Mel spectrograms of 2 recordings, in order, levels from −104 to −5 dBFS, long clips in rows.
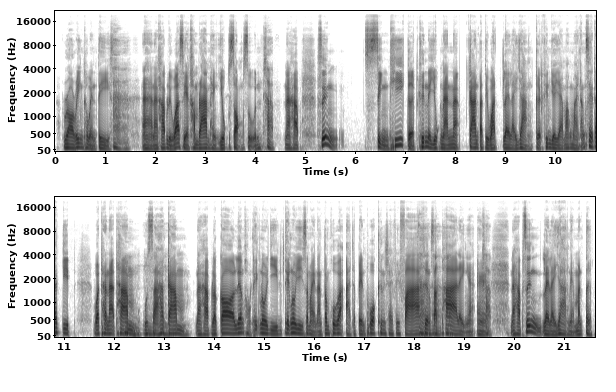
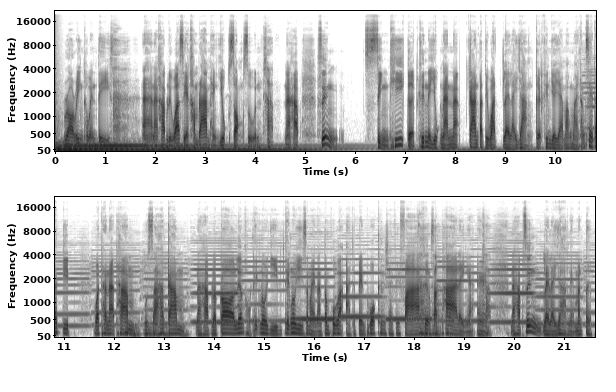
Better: first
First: none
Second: background music; loud; throughout; 4 dB below the speech

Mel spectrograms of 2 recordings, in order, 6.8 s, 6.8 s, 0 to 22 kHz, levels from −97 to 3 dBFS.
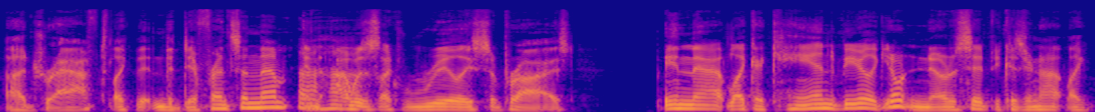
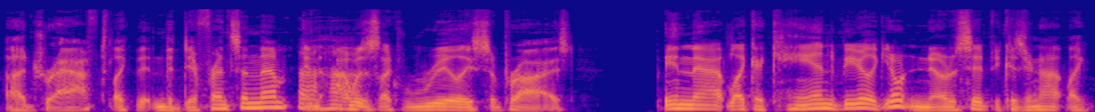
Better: neither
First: none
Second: none

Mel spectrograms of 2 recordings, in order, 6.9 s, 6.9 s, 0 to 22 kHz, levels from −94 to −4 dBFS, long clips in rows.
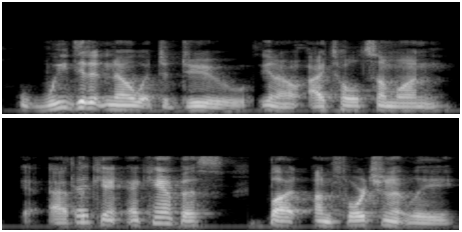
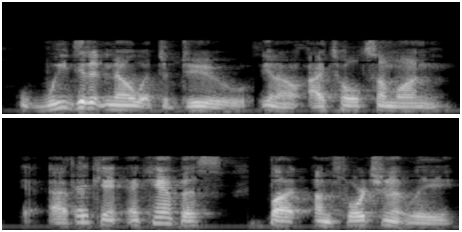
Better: first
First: garbled, watery; slightly; nothing above 6 kHz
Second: garbled, watery; badly; nothing above 6 kHz

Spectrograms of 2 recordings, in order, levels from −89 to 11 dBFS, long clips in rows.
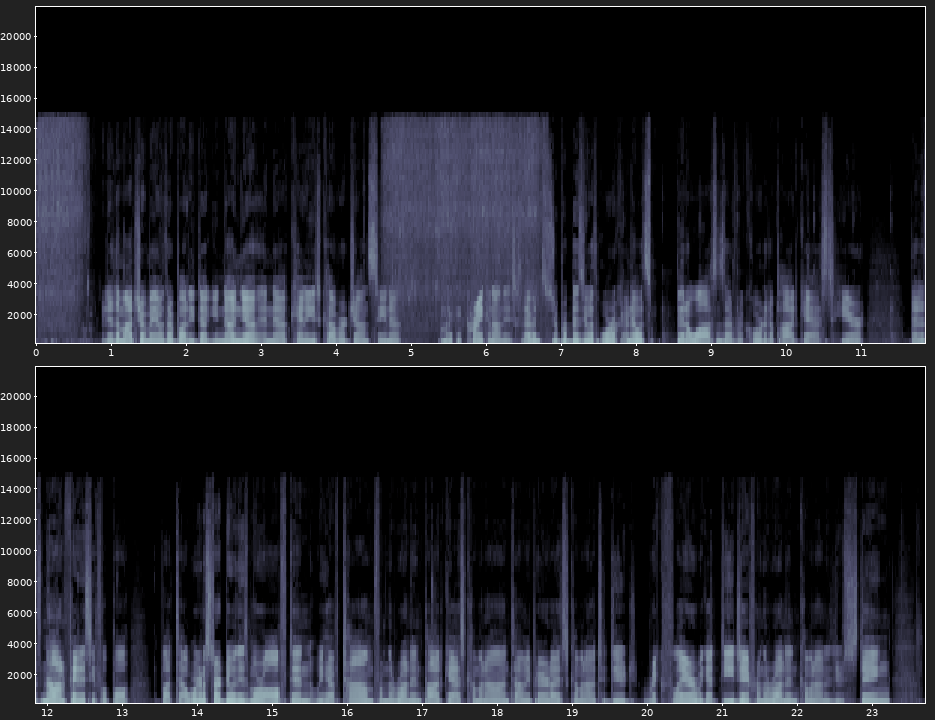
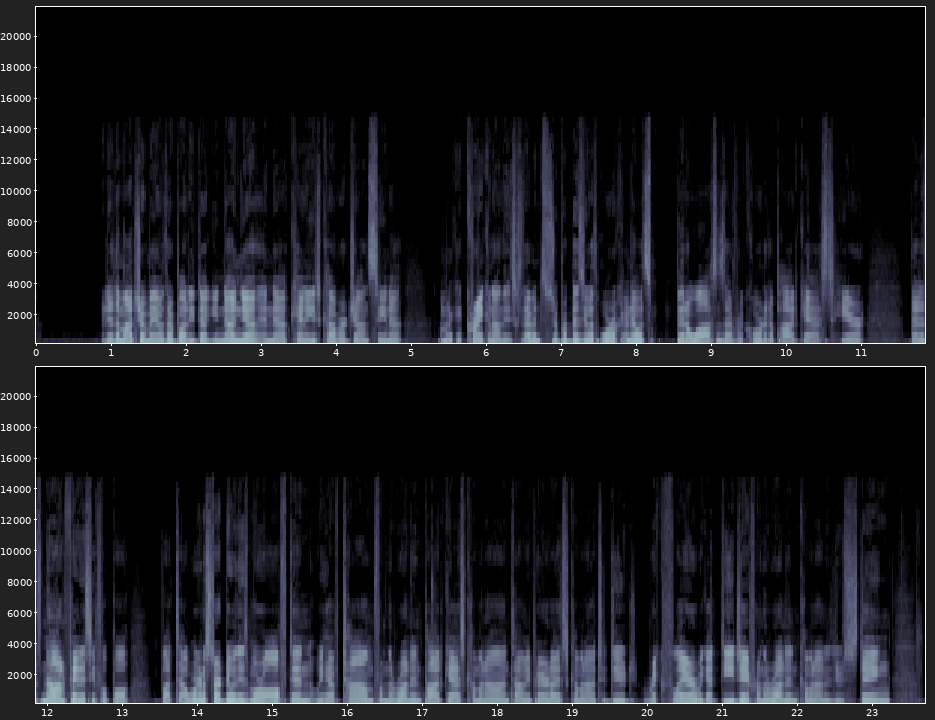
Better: second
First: household noises; noticeable; throughout; 15 dB below the speech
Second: none

